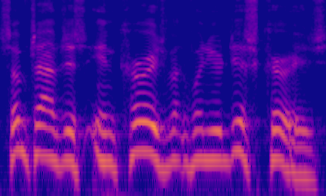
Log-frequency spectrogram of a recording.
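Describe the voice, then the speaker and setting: A man speaks with a Southern US accent. His pitch is high, with ordinary pitch variation. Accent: Southern US drawl. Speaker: entrepreneur. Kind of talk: interview. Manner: halting, many repeated words.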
